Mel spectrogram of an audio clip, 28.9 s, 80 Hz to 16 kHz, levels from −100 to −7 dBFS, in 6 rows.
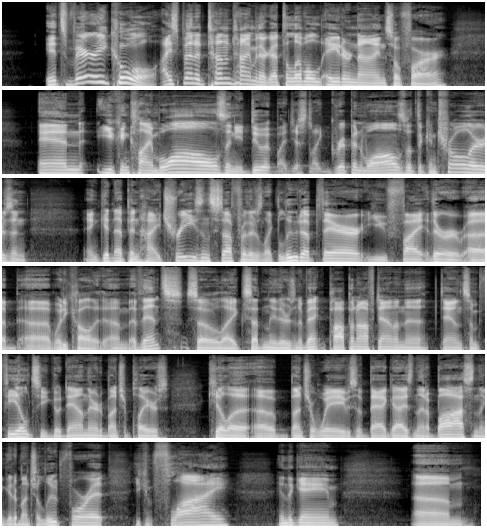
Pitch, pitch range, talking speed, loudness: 115 Hz, 95-130 Hz, 245 wpm, -19 LUFS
